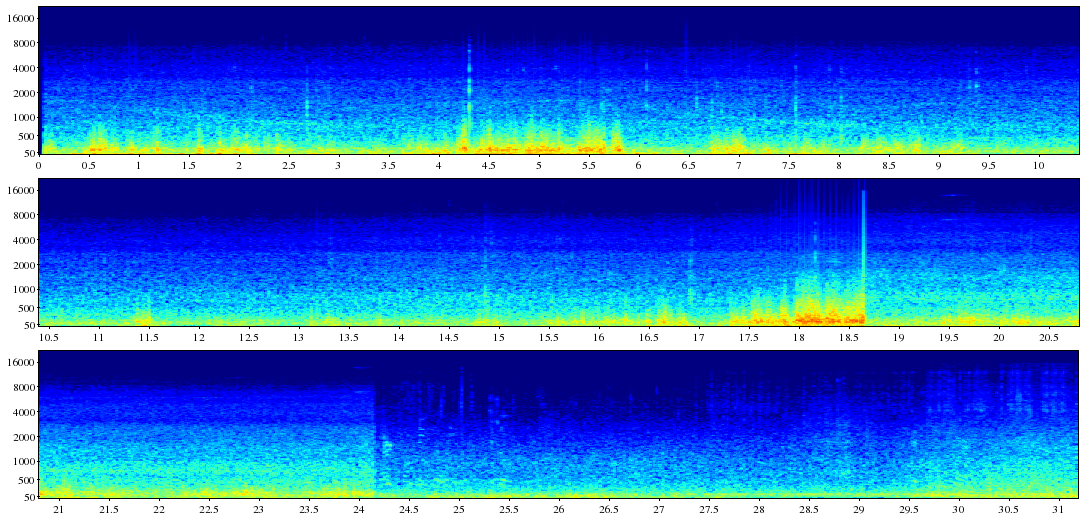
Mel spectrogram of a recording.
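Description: Wind buffeting the microphone in gusts over a low rumble of motorcade vehicles, loudest around four to six seconds in and again near eighteen seconds. About six seconds before the end the sound drops suddenly to a quieter background.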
